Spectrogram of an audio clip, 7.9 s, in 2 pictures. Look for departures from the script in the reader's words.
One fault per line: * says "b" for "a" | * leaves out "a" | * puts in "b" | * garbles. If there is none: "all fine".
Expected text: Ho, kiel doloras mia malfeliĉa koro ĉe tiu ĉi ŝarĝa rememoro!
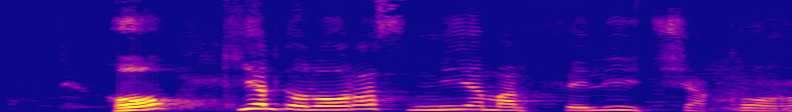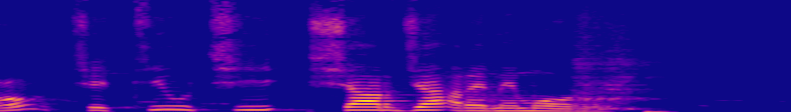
all fine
